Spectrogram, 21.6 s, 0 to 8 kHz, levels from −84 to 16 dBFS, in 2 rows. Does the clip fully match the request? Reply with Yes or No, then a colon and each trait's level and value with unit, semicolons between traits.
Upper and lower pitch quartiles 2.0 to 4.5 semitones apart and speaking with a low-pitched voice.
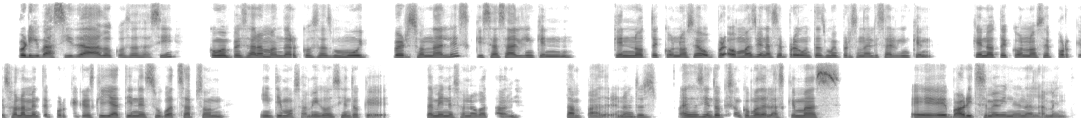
No: narrow, 2.6 semitones; high, 190 Hz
